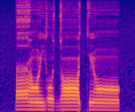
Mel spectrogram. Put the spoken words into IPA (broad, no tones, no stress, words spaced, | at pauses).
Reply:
ʕɔ̃jodɒː tʲɔ̃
